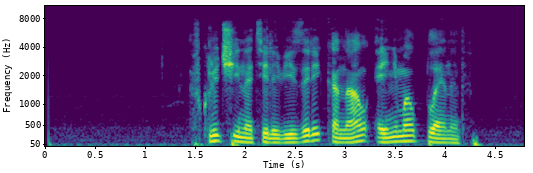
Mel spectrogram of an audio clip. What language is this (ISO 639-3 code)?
rus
